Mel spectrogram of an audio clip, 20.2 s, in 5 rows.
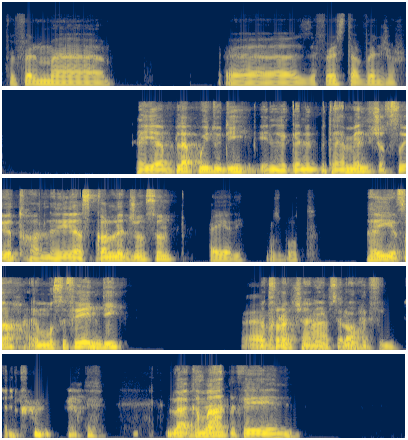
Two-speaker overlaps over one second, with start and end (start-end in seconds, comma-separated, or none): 14.7-15.9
